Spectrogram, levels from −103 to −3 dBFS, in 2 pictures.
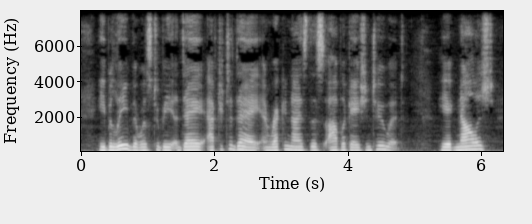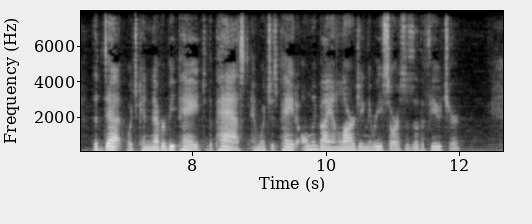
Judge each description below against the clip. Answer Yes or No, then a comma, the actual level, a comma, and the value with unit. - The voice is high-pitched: No, medium, 170 Hz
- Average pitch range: No, narrow, 1.9 semitones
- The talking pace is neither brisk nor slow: Yes, average, 190 wpm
